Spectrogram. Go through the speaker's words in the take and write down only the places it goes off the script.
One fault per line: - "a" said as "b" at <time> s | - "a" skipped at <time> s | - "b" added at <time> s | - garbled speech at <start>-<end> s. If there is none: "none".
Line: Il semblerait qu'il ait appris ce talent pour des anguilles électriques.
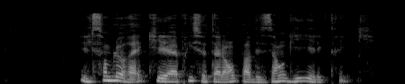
- "pour" said as "par" at 2.4 s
